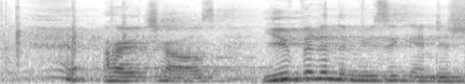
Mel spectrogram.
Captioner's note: laugh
